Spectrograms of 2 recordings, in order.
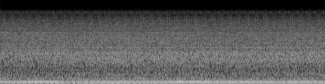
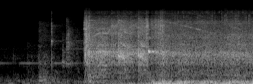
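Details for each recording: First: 2014 Dodge Avenger 2.4L just after cylinder head and head gasket replacement: after an initial misfire, possibly from assembly lube in the head, it settles into a smooth, even, quiet idle with no knocks or ticks. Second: 2014 Dodge Avenger 2.4L, first start after cylinder head and head gasket replacement: catches after a brief ragged stumble, then steady even quiet idle; short initial misfire, suspected from assembly lube in the cylinder head.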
